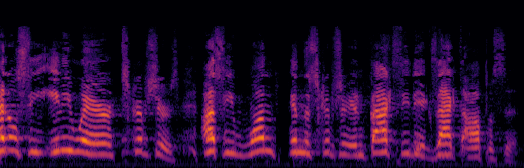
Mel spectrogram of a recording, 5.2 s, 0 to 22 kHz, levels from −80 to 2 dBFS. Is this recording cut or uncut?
cut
